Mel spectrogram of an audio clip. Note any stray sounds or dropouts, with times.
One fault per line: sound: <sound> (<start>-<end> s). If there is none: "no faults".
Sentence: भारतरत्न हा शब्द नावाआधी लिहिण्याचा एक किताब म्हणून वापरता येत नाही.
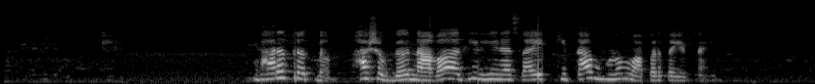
no faults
